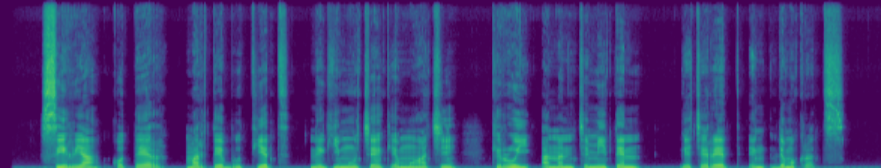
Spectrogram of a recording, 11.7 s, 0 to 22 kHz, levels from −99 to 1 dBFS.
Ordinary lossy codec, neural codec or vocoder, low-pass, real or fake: none; none; none; real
